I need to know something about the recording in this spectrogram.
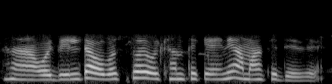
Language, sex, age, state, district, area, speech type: Bengali, female, 18-30, West Bengal, Jhargram, rural, conversation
